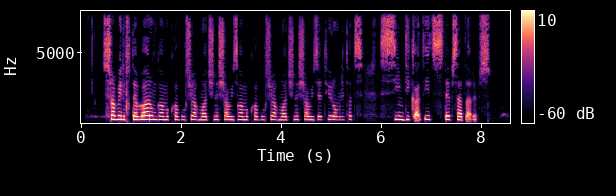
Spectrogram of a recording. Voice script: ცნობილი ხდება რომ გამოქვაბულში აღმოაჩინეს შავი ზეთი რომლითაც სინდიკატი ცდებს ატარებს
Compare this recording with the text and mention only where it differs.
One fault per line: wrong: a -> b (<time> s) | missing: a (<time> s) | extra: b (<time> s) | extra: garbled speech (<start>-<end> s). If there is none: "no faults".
extra: გამოქვაბულში აღმოაჩინეს შავი (3.2 s)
